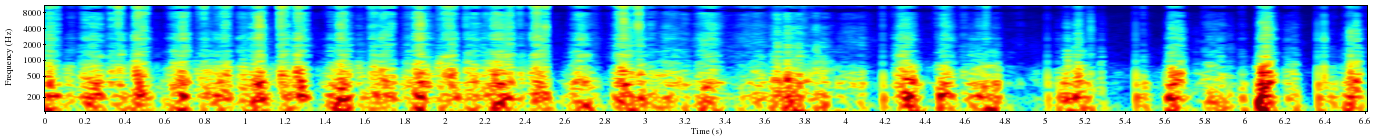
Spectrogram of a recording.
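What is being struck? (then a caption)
Padded textile car seat upholstery. Long nails scratch back and forth across a padded grey textile car seat upholstered with raised embossed dots. The result is a steady run of soft, low, rustling scrapes that come in quick, uneven strokes.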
